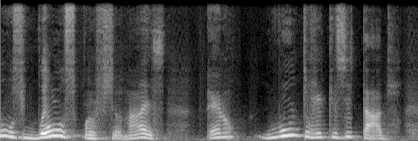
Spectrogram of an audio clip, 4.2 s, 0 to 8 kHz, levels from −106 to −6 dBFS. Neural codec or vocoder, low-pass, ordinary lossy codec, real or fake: codec, 16 kHz, 1 kbps, FunCodec, trained on Chinese and English, 50 frames a second; none; none; fake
